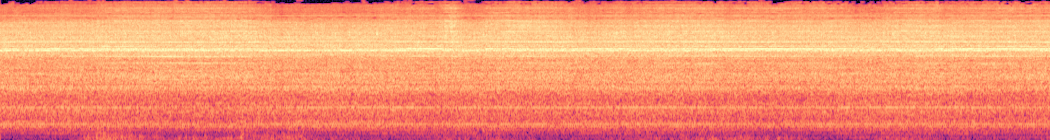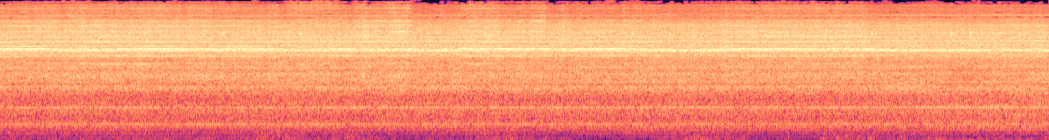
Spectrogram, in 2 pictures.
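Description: Wet tile saw running with a steady high whine as its diamond blade cuts through a patterned backsplash tile pushed along the sliding table.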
